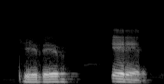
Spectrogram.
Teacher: querer no lleva tilde pero si tiene este más enfatizada la última sílaba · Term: sílaba tónica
